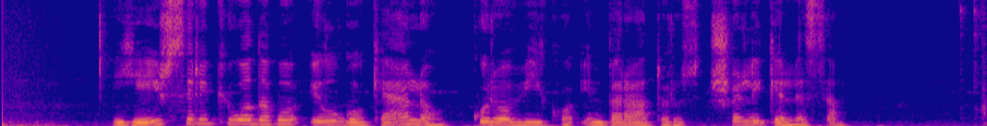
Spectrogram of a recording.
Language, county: Lithuanian, Klaipėda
